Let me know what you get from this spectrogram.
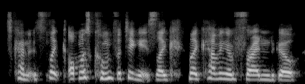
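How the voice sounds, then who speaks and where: A woman's voice: a little high, quick pace, no room sound. A woman co-hosting a podcast, talking casually and enthusiastically, with light swearing. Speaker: podcast co-host.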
